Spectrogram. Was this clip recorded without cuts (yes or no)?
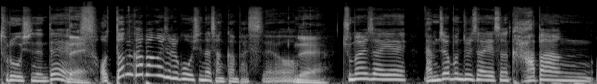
yes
